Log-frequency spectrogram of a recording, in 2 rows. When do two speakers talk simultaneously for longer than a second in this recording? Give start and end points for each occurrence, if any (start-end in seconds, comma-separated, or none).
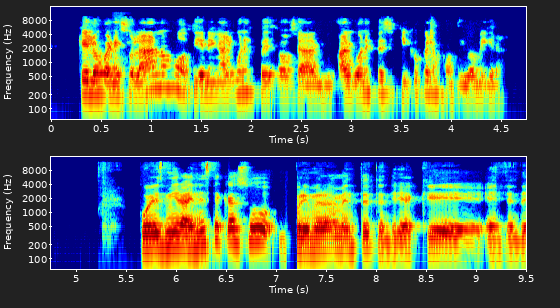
none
